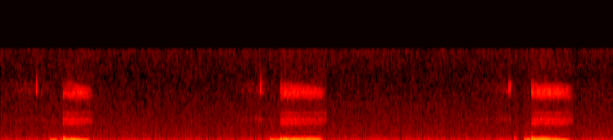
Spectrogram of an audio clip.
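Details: A six-year-old female rescued Miniature Dachshund snores softly while asleep, a low rasping breath repeated about every two and a half seconds.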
